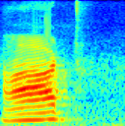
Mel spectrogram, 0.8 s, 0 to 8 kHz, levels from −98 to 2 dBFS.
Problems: constant background noise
